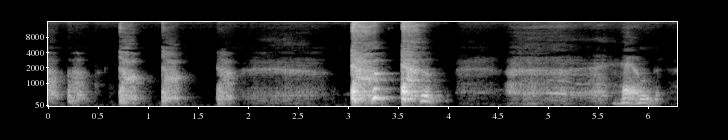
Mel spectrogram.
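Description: Repeated harsh, rough coughs in bursts of about seven, with throat clearing and gasping breaths between. A persistent smoker's cough.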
